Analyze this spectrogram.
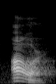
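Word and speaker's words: hour: अच्छा मैं कहता हूं कि आई विल रिटर्न एन ड आवर ए और एन। अब एच के बाद जब नॉर्मली ओ आता है तो वो एच हमारे पास साइलेंट बन जाता है।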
